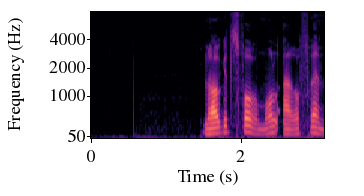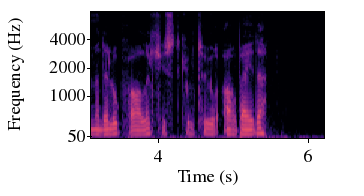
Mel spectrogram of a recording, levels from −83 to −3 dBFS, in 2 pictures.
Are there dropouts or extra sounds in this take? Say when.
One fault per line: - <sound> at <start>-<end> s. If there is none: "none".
- dropout at 3.5-3.6 s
